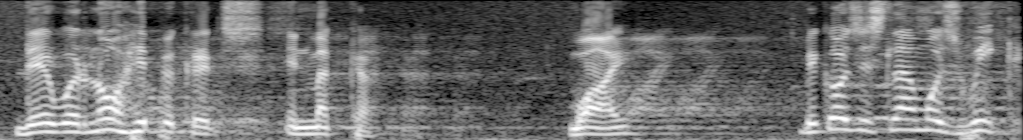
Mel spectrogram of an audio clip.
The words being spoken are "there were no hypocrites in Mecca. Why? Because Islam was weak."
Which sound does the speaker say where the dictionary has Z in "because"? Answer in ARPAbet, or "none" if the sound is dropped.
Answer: Z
